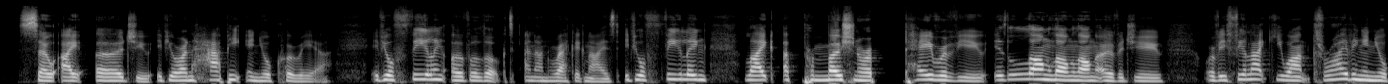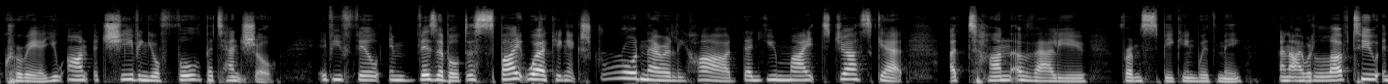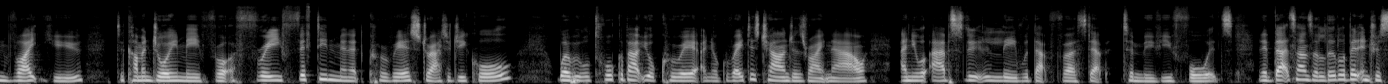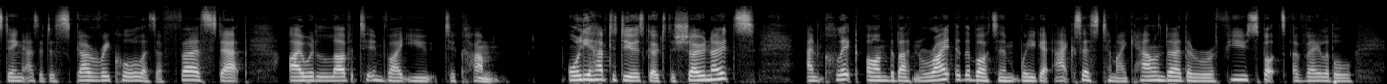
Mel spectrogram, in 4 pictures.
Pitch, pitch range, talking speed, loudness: 180 Hz, 165-205 Hz, 185 wpm, -18 LUFS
